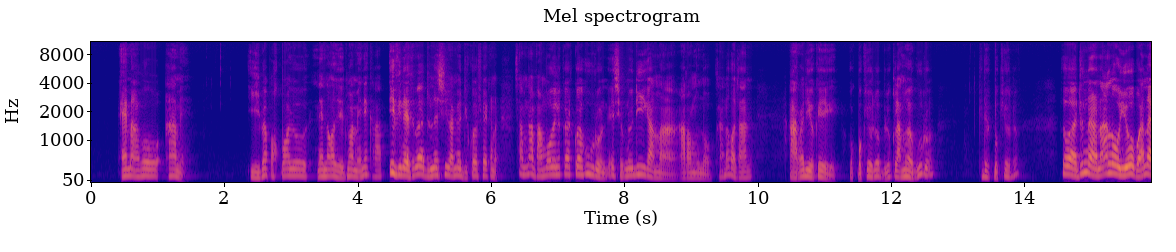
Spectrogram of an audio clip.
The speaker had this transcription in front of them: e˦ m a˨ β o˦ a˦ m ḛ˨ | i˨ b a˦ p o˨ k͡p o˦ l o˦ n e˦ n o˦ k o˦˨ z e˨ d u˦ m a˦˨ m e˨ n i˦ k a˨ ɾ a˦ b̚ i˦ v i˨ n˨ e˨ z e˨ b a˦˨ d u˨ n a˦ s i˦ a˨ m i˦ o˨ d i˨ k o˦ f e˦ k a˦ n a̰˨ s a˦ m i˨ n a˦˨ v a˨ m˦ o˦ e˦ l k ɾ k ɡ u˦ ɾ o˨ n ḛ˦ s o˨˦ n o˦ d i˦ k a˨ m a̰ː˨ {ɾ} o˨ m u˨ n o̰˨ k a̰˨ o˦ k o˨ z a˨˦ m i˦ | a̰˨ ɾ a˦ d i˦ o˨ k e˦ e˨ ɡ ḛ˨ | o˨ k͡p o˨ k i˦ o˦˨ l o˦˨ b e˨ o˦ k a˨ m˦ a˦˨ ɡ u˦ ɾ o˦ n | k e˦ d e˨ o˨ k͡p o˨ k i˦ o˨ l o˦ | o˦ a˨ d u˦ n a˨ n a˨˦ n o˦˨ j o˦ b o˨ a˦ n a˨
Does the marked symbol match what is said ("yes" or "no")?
yes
